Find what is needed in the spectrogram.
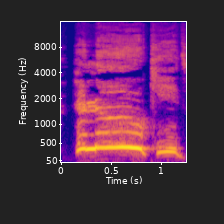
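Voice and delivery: high, shrill, loud puppet voice. Showing a listener what their puppet sounds like, in Petal the puppet voice. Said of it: "Sort of like a Marge Simpson, Mrs. Doubtfire cross".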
